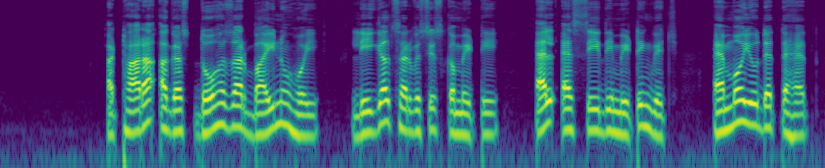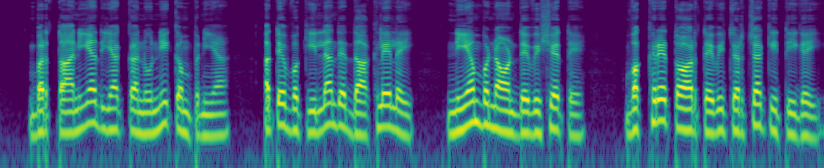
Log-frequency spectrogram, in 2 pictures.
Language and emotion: Punjabi, neutral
